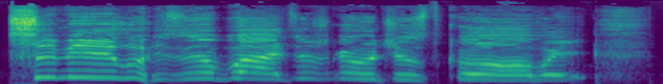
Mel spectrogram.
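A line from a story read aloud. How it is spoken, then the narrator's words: Tearful sobbing. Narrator (Russian): плаксиво скривив губки, всхлипнула вдова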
